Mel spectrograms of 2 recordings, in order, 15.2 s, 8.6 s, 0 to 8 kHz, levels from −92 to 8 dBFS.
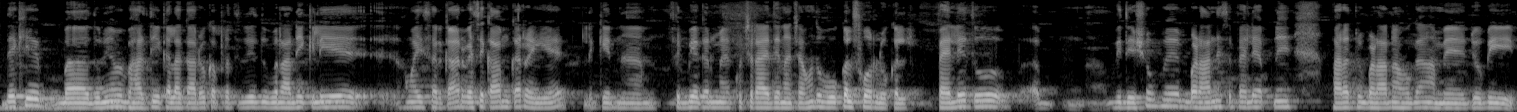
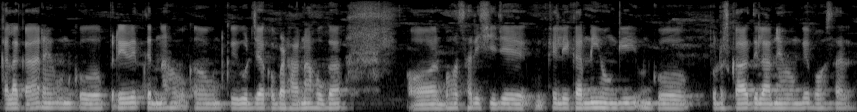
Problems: constant background noise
